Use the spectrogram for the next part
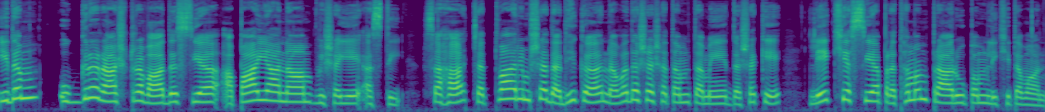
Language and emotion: Sanskrit, neutral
